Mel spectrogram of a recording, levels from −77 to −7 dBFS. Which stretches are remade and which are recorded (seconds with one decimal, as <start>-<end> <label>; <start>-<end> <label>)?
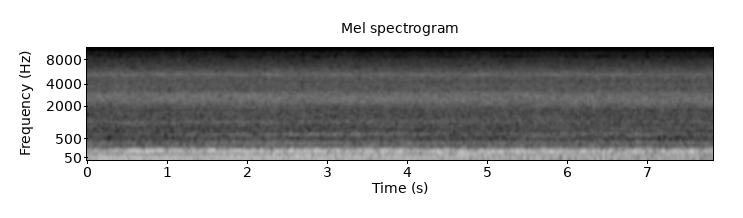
0.0-1.1 remade; 1.1-2.7 recorded; 2.7-3.7 remade; 3.7-4.7 recorded; 4.7-7.8 remade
